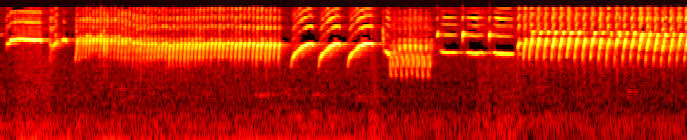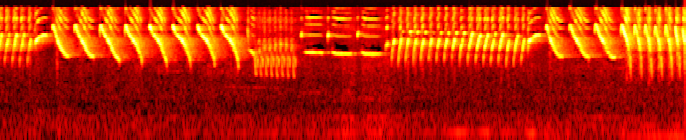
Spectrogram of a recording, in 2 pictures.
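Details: Loud, vigorous canary song with rolling trills, meant as a lure to teach young or silent canaries to sing; fast sweeping trills alternate with rapid buzzy rolls and brief lower whistled notes, phrases following almost without pause.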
